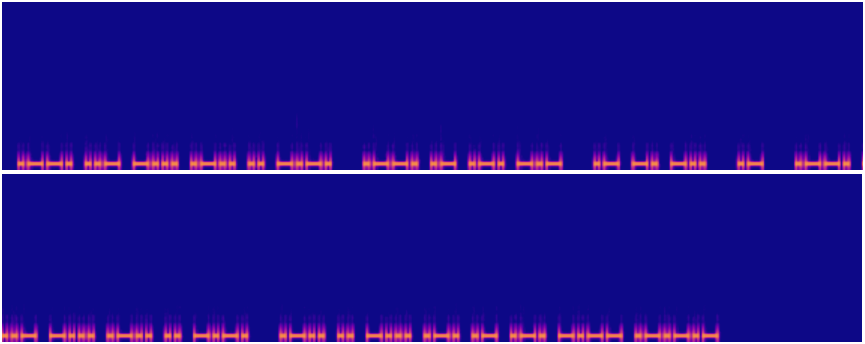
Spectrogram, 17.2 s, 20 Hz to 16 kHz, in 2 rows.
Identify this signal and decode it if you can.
Morse code, heard as a keyed tone, about 25 wpm, 700 Hz. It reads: PUBLIC PARK AND A PUBLIC LIBRARY.
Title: Sentences from Top 1300 Words 25wpm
